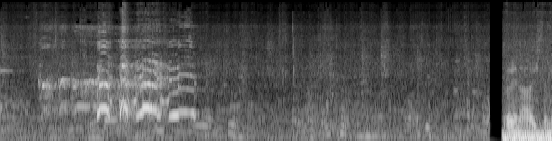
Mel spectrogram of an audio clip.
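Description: Rooster crowing in a backyard setting, a loud harmonic cock-a-doodle-doo near the start followed by softer clucking and background voices, then a second sharp crow bursting in close at the end.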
